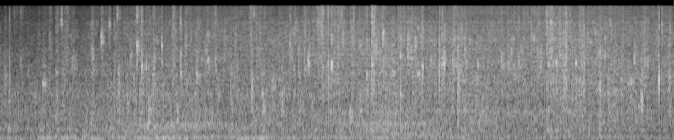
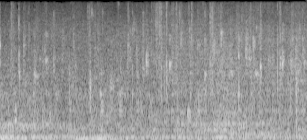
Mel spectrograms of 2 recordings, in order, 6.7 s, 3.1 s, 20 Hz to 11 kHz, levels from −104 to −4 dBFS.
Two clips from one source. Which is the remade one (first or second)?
first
